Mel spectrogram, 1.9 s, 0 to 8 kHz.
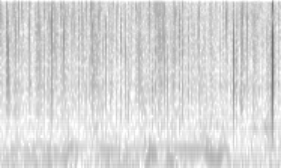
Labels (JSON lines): {"label": "biophony, cascading saw", "recorder": "SoundTrap 600 or HydroMoth"}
